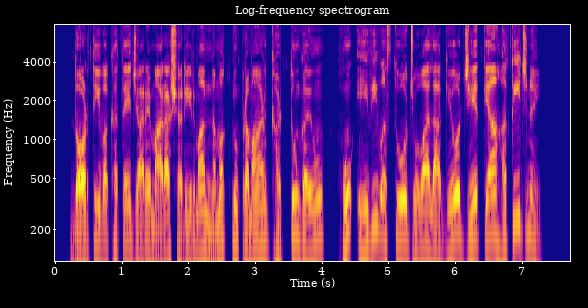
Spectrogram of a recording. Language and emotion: Gujarati, fearful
